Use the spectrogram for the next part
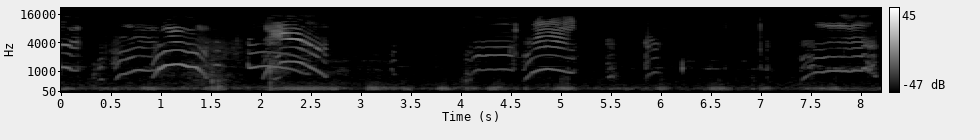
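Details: Newborn kittens of the cat Lucy, born under a bed, cry in a series of high, thin, arching mews, each rising then falling, about five bursts spread over several seconds with short pauses, over a low indoor hum.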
